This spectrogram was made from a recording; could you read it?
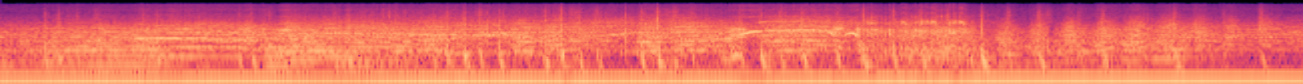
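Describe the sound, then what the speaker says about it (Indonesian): Hooves clatter irregularly on hard ground as a carriage horse whinnies loudly over them, the clopping slowing and thinning out toward the end as the horse-drawn carriage stops. "Kereta kuda itu berhenti."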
